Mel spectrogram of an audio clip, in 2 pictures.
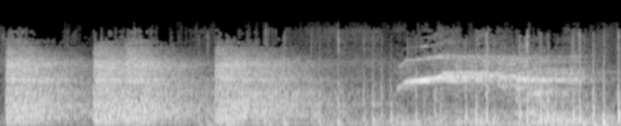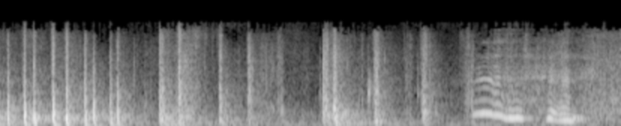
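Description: A horse neighs and clatters its hooves in a dramatic scene of a wounded rider and horse facing a charging bull. A high, wavering whinny gives way to many rapid hoof clops, then a shorter whinny near the end.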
